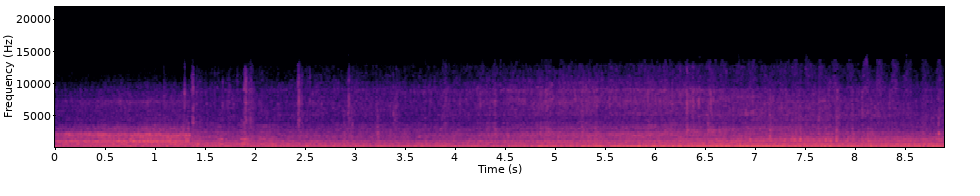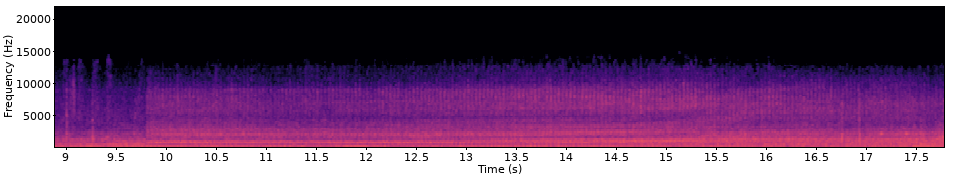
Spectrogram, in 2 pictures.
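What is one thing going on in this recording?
A miniature train rumbles along the track.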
